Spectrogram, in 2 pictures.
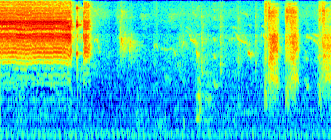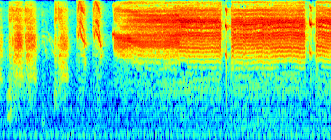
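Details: Baya weaver singing on a lure recording: a sustained hissing wheeze, a quiet gap, then a run of sharp clicking and ticking notes that speed up before another long, loud buzzy wheeze.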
